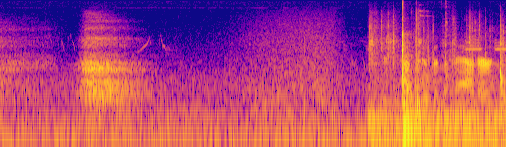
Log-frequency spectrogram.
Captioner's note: Bryn exhales sharply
